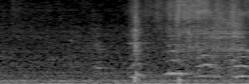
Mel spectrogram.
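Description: Steady low hum, with two light knocks in the second half.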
